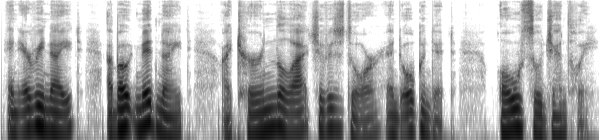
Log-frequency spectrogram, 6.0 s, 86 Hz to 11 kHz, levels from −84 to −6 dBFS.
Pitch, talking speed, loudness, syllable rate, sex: 105 Hz, 170 wpm, -19 LUFS, 5.3 syllables/s, male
